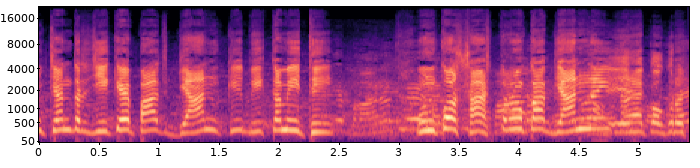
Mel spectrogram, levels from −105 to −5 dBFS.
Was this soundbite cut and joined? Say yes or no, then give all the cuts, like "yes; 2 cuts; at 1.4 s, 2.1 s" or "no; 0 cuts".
no; 0 cuts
